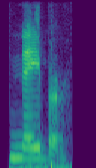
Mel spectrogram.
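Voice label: "neighbor", American English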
